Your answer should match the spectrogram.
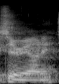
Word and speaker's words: Sirianni: Nick Sirianni.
